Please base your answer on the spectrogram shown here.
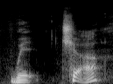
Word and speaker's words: wicca: Witcha, it's actually pronounced witcha, how we get modern witch from.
